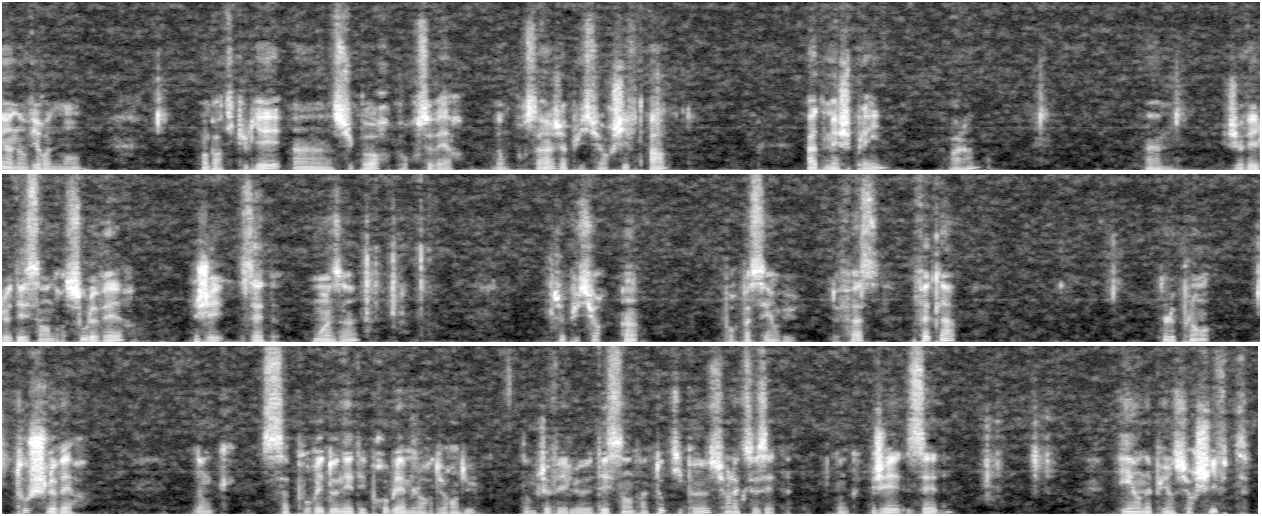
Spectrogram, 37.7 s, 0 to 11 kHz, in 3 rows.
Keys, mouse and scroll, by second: 0.9-1.3 scroll down 3, 1.6 middle click, 4.2-5.3 scroll up 4, 6.6 shift+a, 10.4 middle click, 11.7 middle click, 14.7 g, 18.0 KP_1, 21.1 middle click, 23.7 shift+middle click, 24.5-25.2 scroll up 4, 25.2 middle click, 29.3 middle click, 35.1 g.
